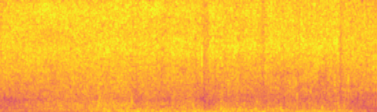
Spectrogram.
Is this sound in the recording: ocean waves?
yes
